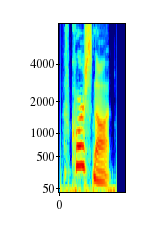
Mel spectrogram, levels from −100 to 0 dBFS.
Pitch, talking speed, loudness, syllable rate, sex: 225 Hz, 215 wpm, -16 LUFS, 7.1 syllables/s, female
